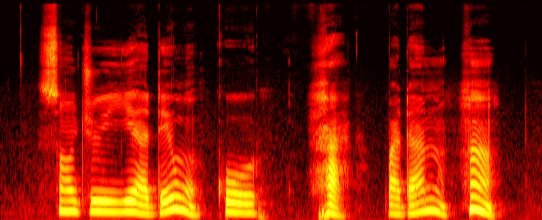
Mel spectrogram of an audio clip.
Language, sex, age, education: Yoruba, female, 30-45, tertiary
